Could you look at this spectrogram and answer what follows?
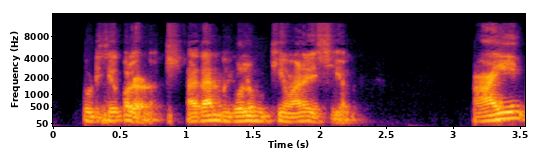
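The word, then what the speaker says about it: عين: அதான் முழு முக்கியமான விஷயம் ஐன் என்ற எழுத்தை பொறுத்தவரைக்கும் ஐன் அலிஃப் உச்சரிக்கிற அதே ஸ்டைல்ல மேலிருந்து கீழ் நோக்கி உச்சரிக்கப்படணும் ஆனா ரைட் அப்ப அலிஃப் உச்சரிக்கப்படக்கூடிய அதே அமைப்புல தான் ஐனையும் உச்சரிக்கணும் ஆனால் இந்த இடத்துல வந்து நாக்கை தூக்கணும் இப்ப நாங்க அலிஃப் சொன்னோம்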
